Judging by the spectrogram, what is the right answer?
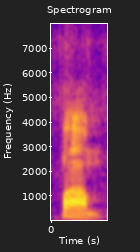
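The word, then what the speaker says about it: palm: क्या है, Simon, Simon और पाम। तो यहाँ पर जो एल की आवाज़ जो है वो साइलेंट है।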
